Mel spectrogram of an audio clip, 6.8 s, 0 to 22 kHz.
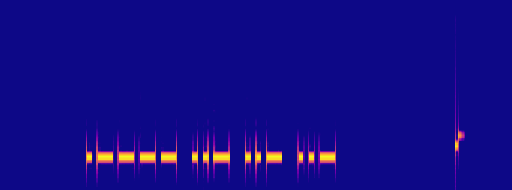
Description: Morse code, heard as a keyed tone, about 17 wpm, 700 Hz. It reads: 1UUU
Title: Four Challenging Letter-Number Combinations 17wpm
